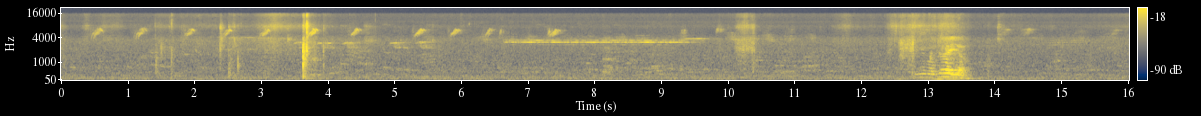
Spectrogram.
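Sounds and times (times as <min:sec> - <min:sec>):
small bird chirping: 0:00.4 - 0:07.8.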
